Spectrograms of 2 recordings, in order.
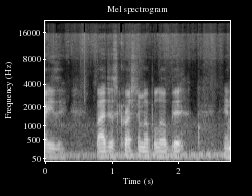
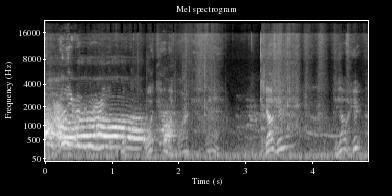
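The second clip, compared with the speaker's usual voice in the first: incredulous; 6 dB louder, slower than usual. Real, not acted. Reacts to dog's terrible bark.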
